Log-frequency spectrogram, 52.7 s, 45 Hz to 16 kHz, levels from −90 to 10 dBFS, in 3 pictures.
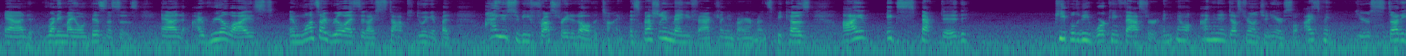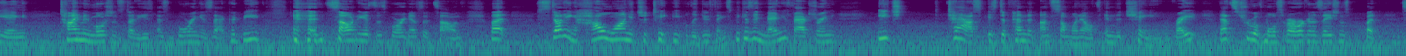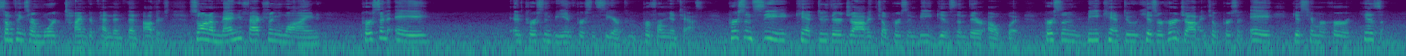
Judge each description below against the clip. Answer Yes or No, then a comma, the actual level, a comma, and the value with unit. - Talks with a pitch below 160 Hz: No, high, 225 Hz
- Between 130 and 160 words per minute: No, average, 175 wpm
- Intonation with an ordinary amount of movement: Yes, average, 4.2 semitones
